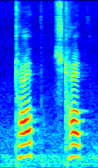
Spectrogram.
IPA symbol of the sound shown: tʰ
